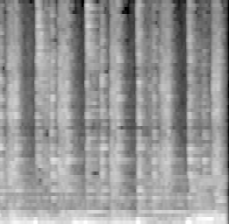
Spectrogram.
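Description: Live Latin dance music from a street band: a steady cowbell beat with timbales over a bass line and a melody.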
